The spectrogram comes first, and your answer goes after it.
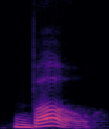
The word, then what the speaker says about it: bow: Bow. There's another word spelled the same way but pronounced bow with the ow diphthong.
